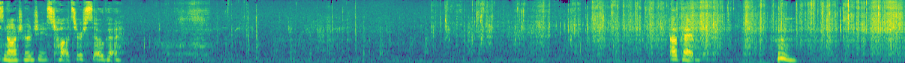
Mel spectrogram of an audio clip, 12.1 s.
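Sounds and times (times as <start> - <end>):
faint chewing mouth sounds: 4.0 - 7.5
paper rustling: 5.7 - 12.0.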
